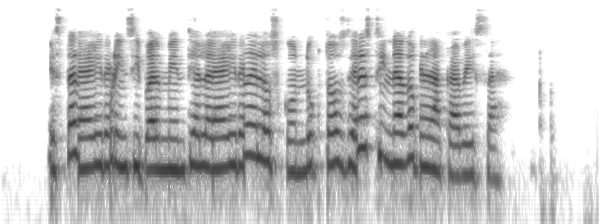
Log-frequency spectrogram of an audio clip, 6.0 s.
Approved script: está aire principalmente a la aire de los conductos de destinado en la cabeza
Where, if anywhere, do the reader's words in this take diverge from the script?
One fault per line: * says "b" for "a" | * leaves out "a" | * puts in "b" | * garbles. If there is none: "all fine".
all fine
